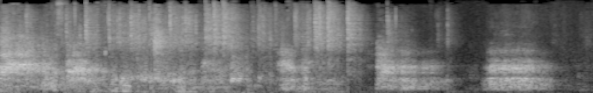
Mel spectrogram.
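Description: Vizsla puppies yelp and whimper in a busy, overlapping chorus of high, short cries.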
